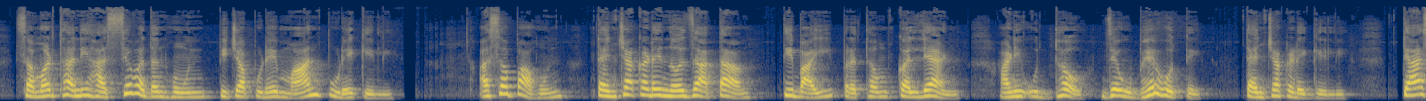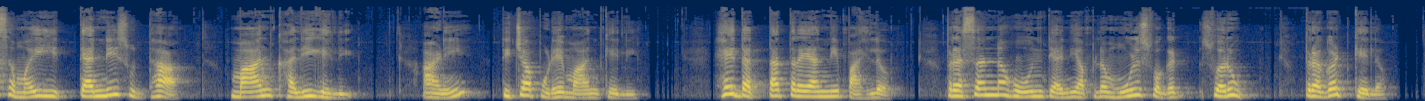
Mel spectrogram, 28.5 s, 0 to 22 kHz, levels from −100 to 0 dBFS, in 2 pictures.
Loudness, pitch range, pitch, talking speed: -16 LUFS, 180-235 Hz, 205 Hz, 100 wpm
